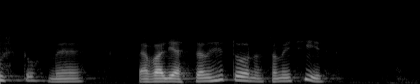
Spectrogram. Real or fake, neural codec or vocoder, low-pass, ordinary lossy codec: fake; codec, 16 kHz in and 24 kHz out, 1 kbps, XY-Tokenizer; 3.6 kHz; none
